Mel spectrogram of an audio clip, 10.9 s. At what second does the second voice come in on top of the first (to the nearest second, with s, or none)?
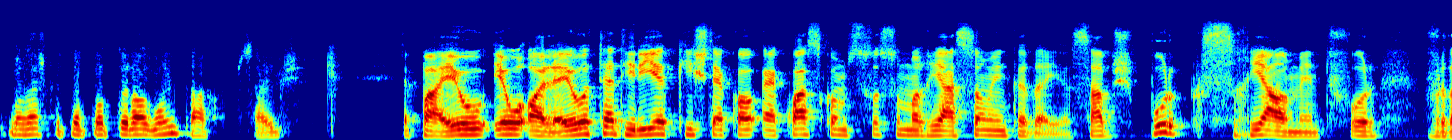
none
